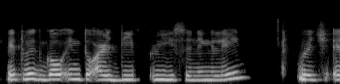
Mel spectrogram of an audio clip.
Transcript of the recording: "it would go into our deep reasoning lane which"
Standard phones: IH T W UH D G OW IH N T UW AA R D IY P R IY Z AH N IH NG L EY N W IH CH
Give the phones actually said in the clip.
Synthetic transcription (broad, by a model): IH T W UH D G OW IH N T UW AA W D IY P R IY S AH N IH NG L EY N W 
